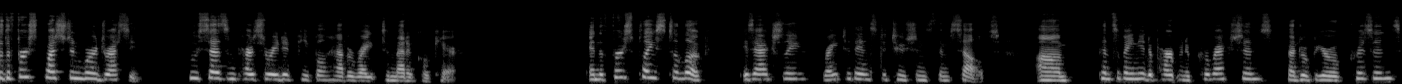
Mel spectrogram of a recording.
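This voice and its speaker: A woman speaks at a fairly quick pace in a high voice with lively intonation. The sound is dry and close, with no echo. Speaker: legal advocacy speaker. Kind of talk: public presentation. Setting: live event with audience and Zoom. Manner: soft-spoken.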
